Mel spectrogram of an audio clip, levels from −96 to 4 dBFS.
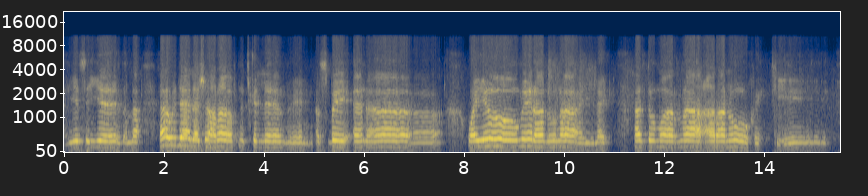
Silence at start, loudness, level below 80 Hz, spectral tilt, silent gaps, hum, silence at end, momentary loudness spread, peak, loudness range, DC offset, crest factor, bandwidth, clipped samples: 0.1 s; -14 LUFS; -48 dBFS; -5.5 dB/octave; none; none; 0.3 s; 15 LU; 0 dBFS; 4 LU; under 0.1%; 14 dB; 11 kHz; under 0.1%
